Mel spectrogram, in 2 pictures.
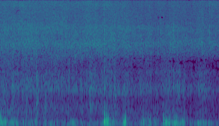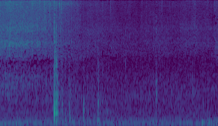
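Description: Marinated pork steaks sizzling on a charcoal grill as a steady high hiss, with a sharp click of metal tongs on the grate about five and a half seconds in. The sizzle fades soon after.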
